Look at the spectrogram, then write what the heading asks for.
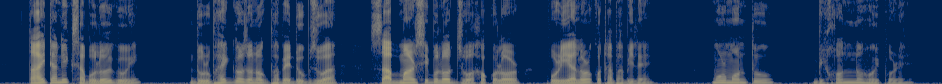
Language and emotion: Assamese, sad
